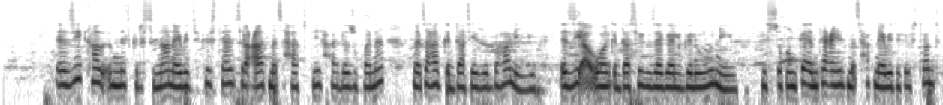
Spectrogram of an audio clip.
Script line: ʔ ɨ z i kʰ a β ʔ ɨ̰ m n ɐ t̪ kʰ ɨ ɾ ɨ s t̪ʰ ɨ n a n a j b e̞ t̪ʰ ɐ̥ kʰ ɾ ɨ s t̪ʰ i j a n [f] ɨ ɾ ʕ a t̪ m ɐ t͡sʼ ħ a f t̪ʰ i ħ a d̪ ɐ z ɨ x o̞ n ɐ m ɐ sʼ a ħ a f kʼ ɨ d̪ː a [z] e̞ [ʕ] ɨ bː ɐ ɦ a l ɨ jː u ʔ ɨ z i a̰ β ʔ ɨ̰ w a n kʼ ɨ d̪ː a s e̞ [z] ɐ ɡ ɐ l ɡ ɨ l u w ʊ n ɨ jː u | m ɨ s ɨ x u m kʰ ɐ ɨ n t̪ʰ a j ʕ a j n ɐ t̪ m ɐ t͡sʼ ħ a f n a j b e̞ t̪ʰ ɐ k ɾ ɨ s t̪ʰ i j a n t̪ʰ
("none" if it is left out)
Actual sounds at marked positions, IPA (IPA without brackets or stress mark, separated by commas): s, s, z, z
